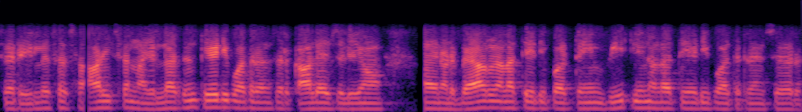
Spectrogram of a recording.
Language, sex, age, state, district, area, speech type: Tamil, male, 18-30, Tamil Nadu, Viluppuram, urban, conversation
